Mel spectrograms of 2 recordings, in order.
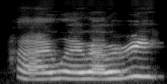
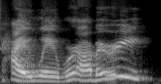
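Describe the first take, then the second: First: It is said in an older woman's put-on accent. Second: It is said in a normal everyday voice.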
